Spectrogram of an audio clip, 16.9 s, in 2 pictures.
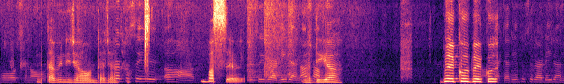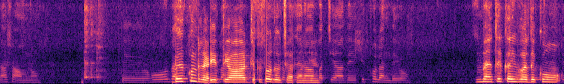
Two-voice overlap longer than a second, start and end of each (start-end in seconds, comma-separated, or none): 11.1-13.2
